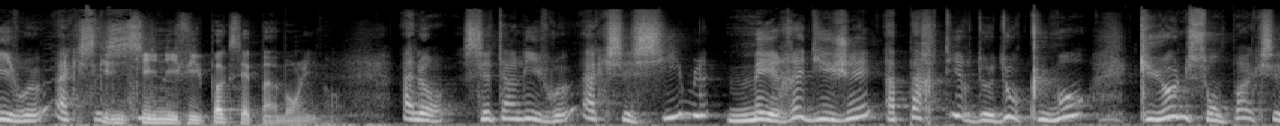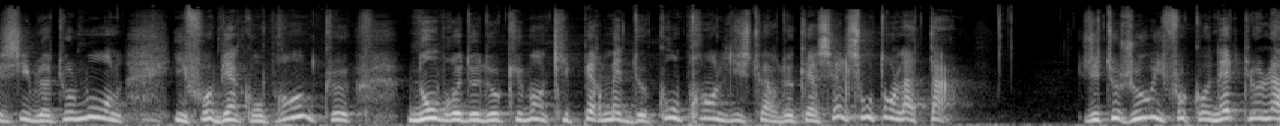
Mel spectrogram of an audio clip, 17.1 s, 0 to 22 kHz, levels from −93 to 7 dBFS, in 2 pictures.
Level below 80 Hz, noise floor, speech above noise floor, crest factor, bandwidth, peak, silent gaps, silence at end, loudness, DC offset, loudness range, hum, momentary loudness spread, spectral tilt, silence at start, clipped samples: -44 dBFS; -49 dBFS; 29 dB; 16 dB; 16.5 kHz; -4 dBFS; none; 0 s; -21 LUFS; under 0.1%; 3 LU; none; 7 LU; -6 dB/octave; 0 s; under 0.1%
